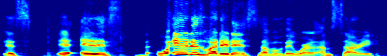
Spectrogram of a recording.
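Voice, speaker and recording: A woman with a Mexican accent, a biologist chatting casually as a podcast guest, halting with many restarts and frequent laughs. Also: medium pitch, very animated, a bit bright, dry recording, studio quality. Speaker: biologist guest and science communicator.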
